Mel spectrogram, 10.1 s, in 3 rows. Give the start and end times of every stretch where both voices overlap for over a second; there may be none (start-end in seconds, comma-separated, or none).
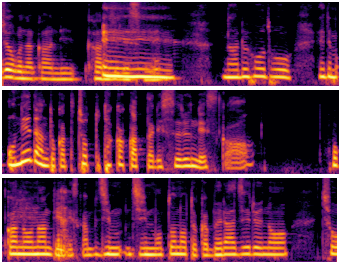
none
